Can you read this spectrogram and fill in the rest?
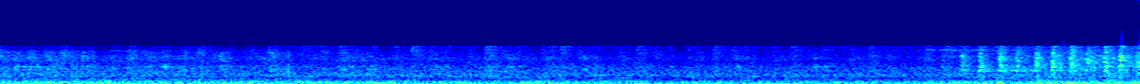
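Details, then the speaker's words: Dune buggy, after a bent transmission mount was replaced and the carburetor cleaned and retuned: it still passes by with an uneven, lumpy, ragged running note and chatter. The front transmission mount and further carburetor work are suspected. "still got a little bit of chatter in it we might look at the front mount on the transmission yeah could use some carburetor work that sounds real bad"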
